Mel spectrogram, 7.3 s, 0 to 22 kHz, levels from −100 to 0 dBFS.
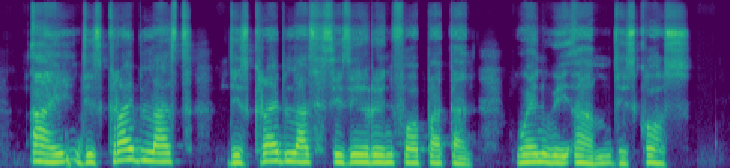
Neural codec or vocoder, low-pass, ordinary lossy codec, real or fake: autoencoder, 48 kHz, 128 numbers a frame, DAC-VAE, trained on Japanese speech; none; none; fake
